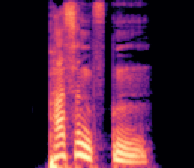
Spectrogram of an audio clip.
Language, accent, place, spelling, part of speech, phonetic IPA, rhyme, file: German, Germany, Berlin, passendsten, adjective, [ˈpasn̩t͡stən], -asn̩t͡stən, De-passendsten.ogg
- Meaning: 1. superlative degree of passend 2. inflection of passend: strong genitive masculine/neuter singular superlative degree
